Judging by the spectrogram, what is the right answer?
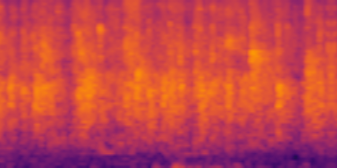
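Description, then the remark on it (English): Audience applause fills the whole stretch, a steady, dense patter of many hands clapping at once, moderately loud, with no voices breaking through; at least half of the people present are applauding. “And at least half of the people here applaud that.”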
